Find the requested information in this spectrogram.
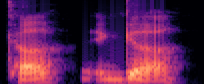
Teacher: the back of your tongue is probably pressed up against the back of your mouth it makes a cut and the gut two very distinct sound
